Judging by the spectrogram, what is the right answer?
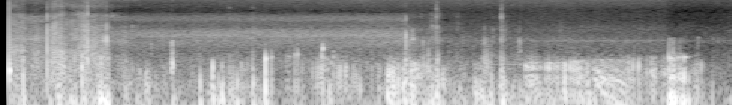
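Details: Gurgling, bubbling rumbles and squelches in irregular runs from a person's stomach; stomach growling (borborygmi).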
